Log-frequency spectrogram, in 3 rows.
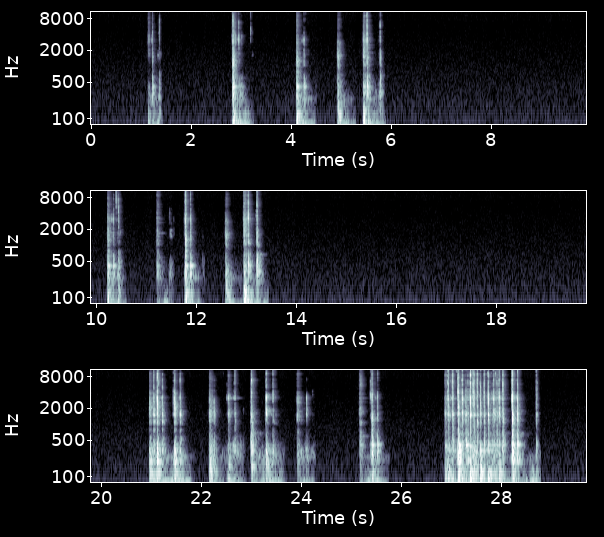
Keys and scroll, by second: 1.2 alt+Return, 5.4 shift+F10, 10.2 alt+Return, 12.9 alt+Return, 12.9 shift+F10, 18.1 ctrl+s, 20.8 ctrl+z, 22.5 ctrl+alt+shift+t, 25.4 ctrl+alt+shift+p.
